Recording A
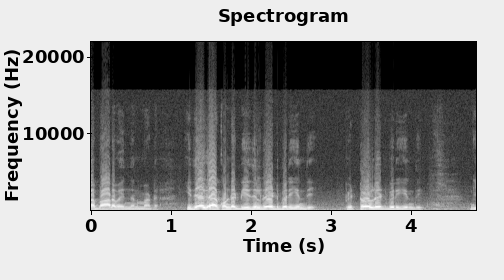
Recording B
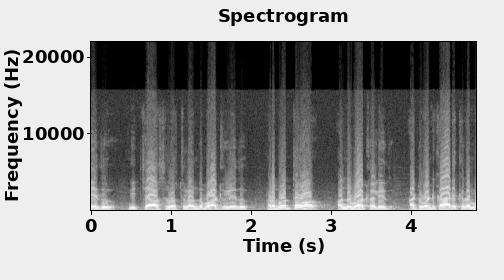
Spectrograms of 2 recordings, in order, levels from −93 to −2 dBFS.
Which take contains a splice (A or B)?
B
